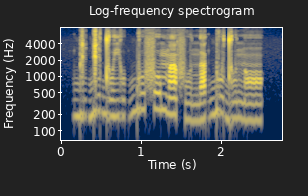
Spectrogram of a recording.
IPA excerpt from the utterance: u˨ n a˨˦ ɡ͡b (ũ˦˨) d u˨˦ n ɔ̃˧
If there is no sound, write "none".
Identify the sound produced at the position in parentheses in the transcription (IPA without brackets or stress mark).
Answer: u˦˨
